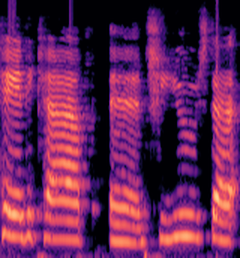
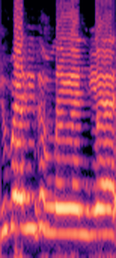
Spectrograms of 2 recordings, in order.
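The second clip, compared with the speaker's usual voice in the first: loud, cocky, teasing, ribbing delivery; 4 semitones higher, 7 dB louder than usual. Retelling how the uncle teased the grandfather: imitating a cocky tease. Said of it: "real cocky".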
